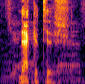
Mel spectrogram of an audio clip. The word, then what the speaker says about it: Natchitoches: And it doesn't have how to pronounce it. Natchitoches. That's not how it's spelled. Not even close. – Hoping by the end of the weekend he'll have Natchitoches.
